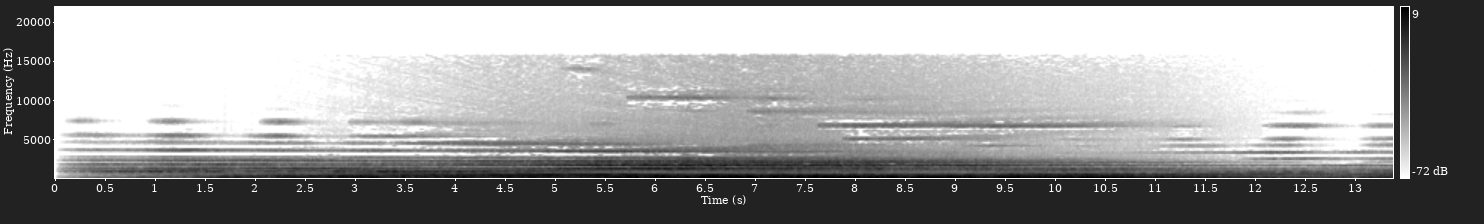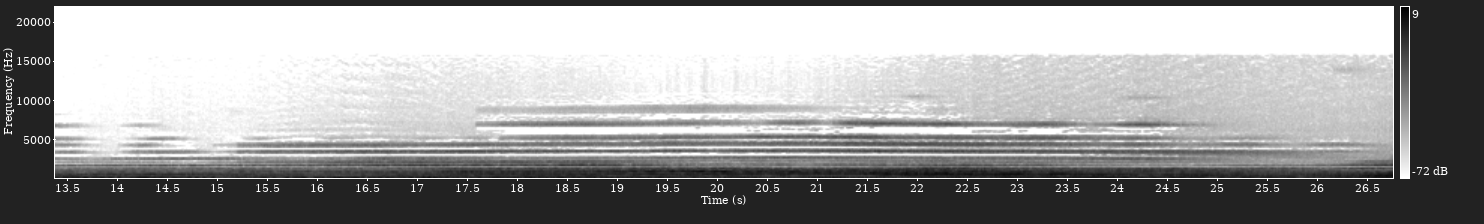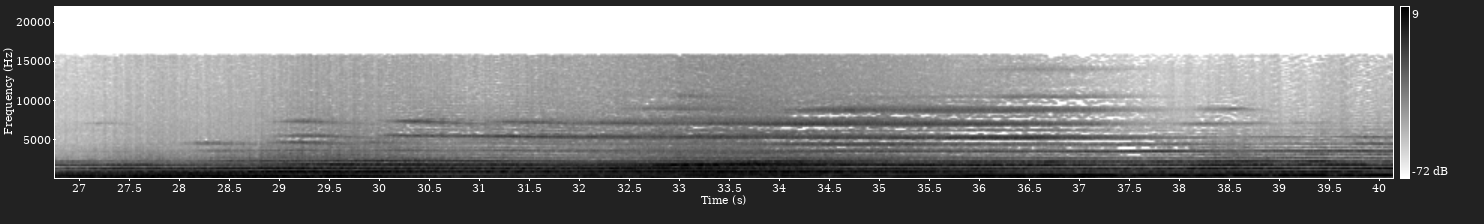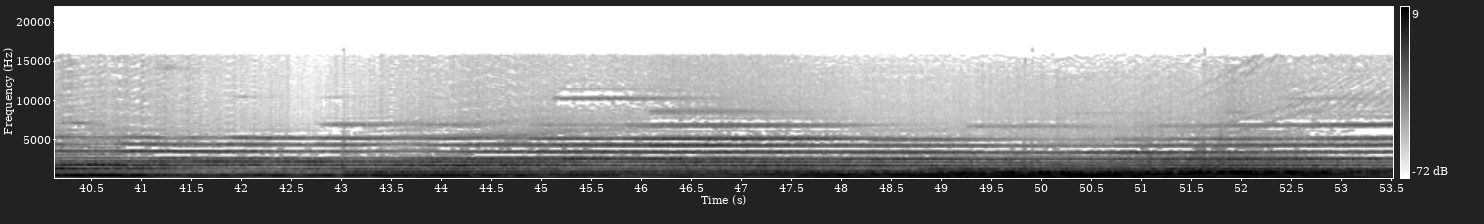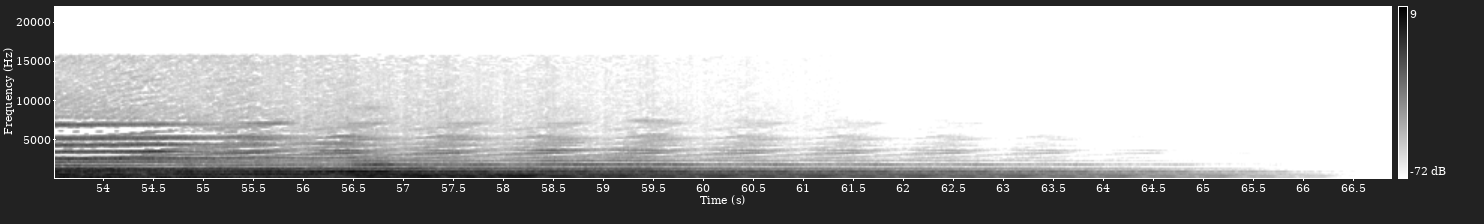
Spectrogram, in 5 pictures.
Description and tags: An odd soundscape done with MetaSynth.
ambient, drone, evolving, metasynth, soundscape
